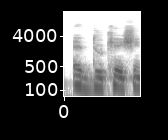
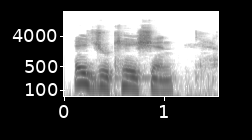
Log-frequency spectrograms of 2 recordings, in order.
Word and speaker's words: education: The word is education. It is not education. It is education. If you say why, I have no idea why the d becomes j there.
